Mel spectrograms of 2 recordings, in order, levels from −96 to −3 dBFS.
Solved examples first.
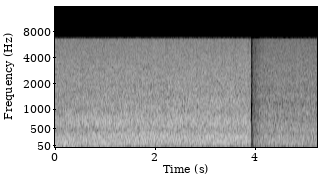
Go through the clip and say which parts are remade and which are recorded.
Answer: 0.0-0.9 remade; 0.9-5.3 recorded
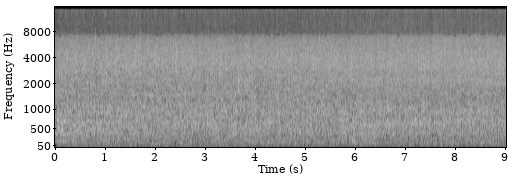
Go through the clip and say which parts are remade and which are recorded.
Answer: 0.0-5.1 recorded; 5.1-5.5 remade; 5.5-6.2 recorded; 6.2-9.0 remade

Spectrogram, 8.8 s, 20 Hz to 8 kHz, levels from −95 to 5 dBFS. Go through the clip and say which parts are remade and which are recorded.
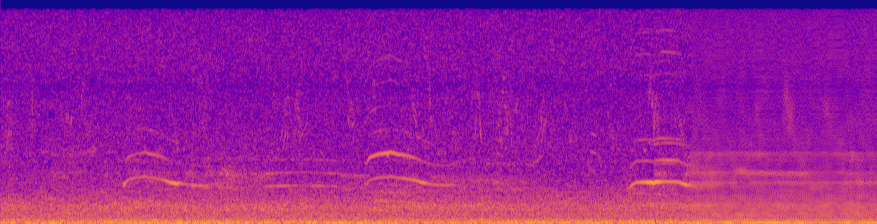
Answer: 0.0-6.9 recorded; 6.9-8.8 remade

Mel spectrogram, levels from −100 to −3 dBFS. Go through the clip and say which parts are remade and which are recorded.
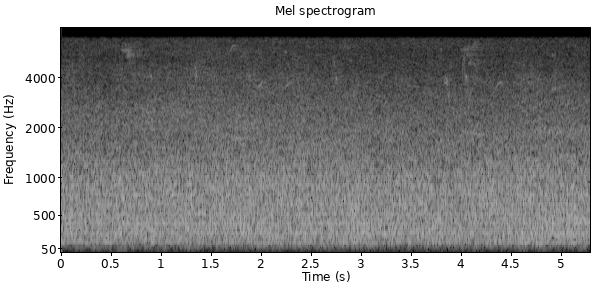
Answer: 0.0-1.4 remade; 1.4-4.6 recorded; 4.6-5.3 remade

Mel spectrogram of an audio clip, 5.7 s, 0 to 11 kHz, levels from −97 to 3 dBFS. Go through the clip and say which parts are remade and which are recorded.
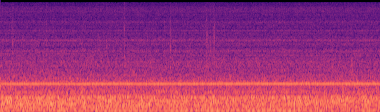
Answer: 0.0-5.7 recorded

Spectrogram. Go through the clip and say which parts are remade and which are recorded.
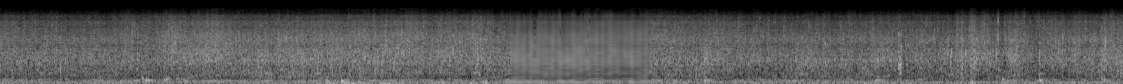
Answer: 0.0-5.1 recorded; 5.1-6.5 remade; 6.5-11.2 recorded

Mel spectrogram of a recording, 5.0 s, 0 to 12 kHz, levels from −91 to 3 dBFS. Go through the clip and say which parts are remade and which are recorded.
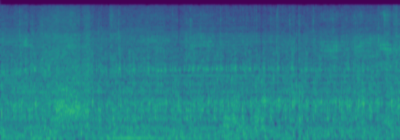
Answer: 0.0-5.0 recorded

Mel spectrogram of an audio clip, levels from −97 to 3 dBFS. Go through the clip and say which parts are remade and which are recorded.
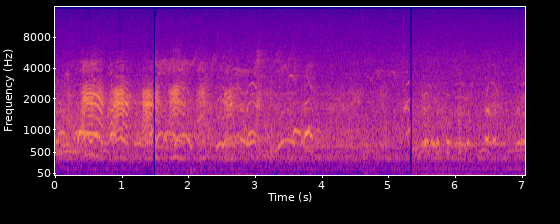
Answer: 0.0-7.1 remade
